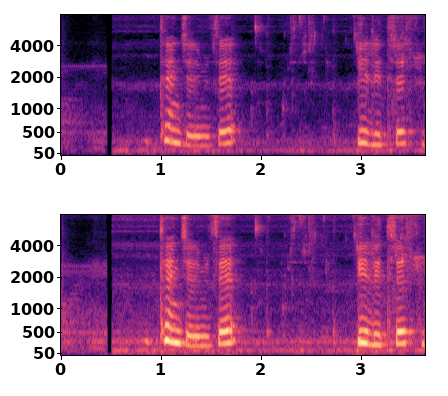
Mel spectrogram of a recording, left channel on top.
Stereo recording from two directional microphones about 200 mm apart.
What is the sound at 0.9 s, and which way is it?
Speech, 5° right (ahead or behind).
